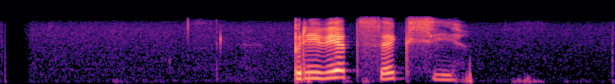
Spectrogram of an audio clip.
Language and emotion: Russian, neutral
